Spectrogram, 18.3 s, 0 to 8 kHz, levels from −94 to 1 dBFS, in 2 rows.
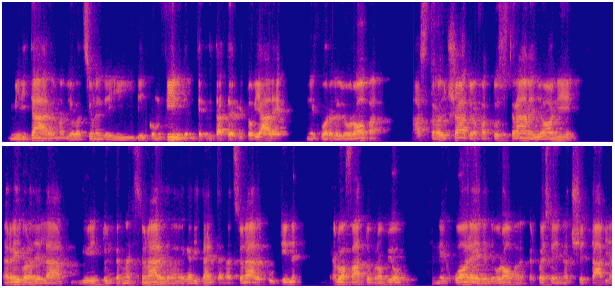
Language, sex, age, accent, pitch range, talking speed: Italian, male, 40-59, native, 110-155 Hz, 125 wpm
